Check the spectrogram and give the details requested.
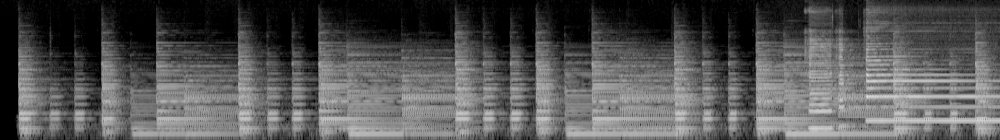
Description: tango duo version

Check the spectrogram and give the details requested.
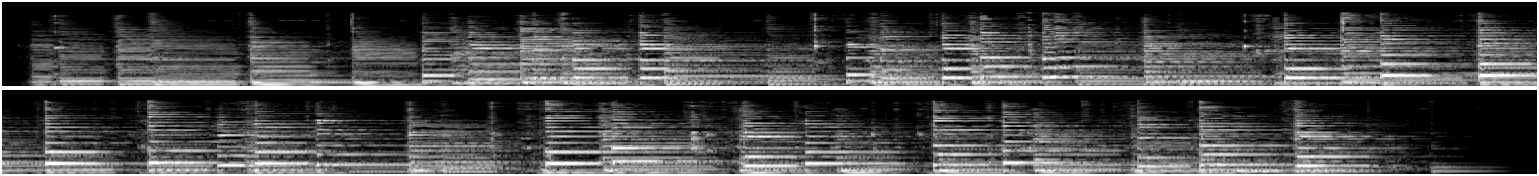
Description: swing house

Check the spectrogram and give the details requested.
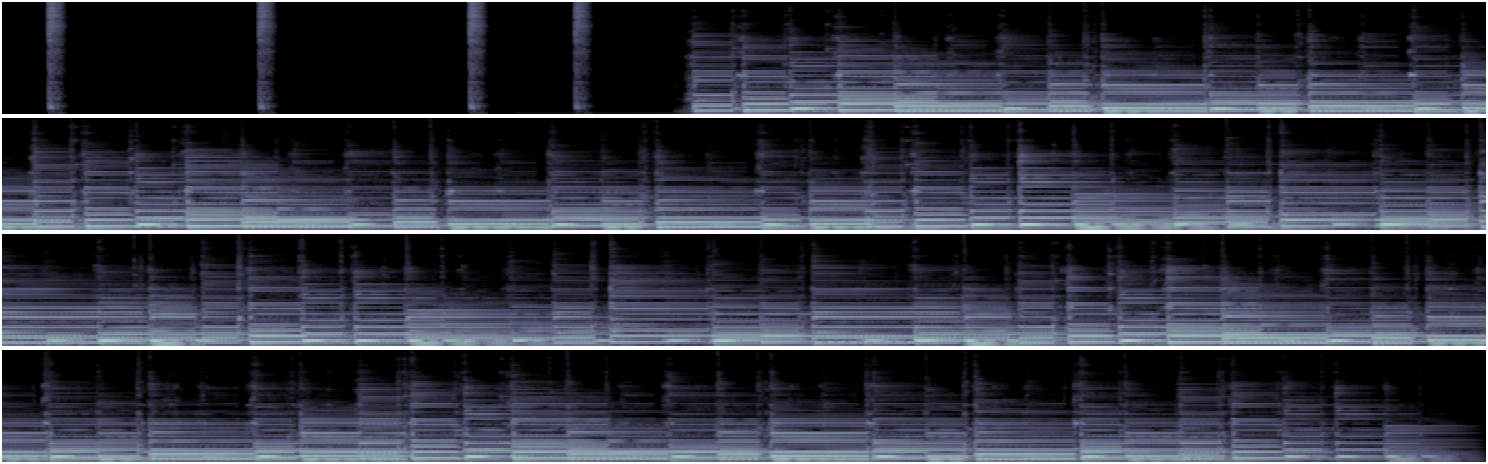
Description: cool groove

